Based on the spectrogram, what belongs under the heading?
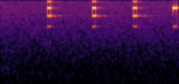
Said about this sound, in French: il y a un bip qui te montre que tu es sur l'heure.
